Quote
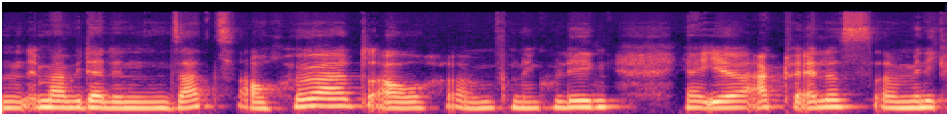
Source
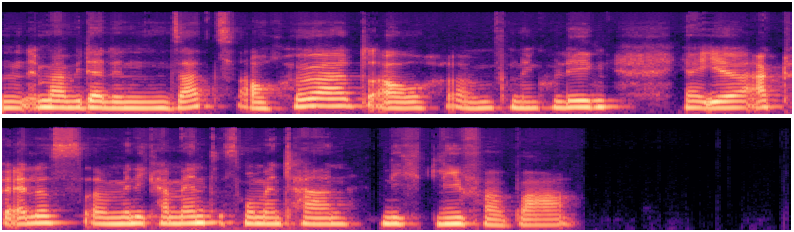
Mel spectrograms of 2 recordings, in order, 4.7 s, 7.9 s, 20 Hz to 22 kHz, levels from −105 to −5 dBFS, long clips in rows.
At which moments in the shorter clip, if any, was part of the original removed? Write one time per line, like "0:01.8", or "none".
none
